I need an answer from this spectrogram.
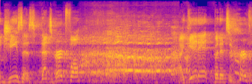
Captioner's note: audience laughing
